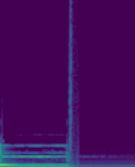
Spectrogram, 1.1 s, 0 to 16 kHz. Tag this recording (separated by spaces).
c4 note organ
